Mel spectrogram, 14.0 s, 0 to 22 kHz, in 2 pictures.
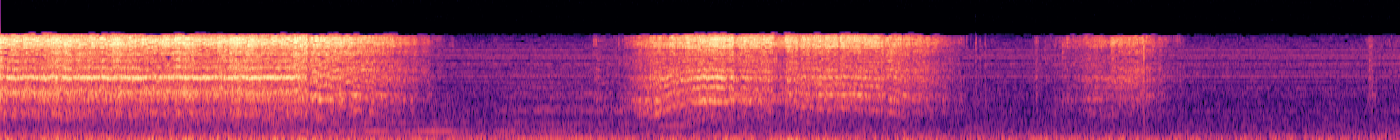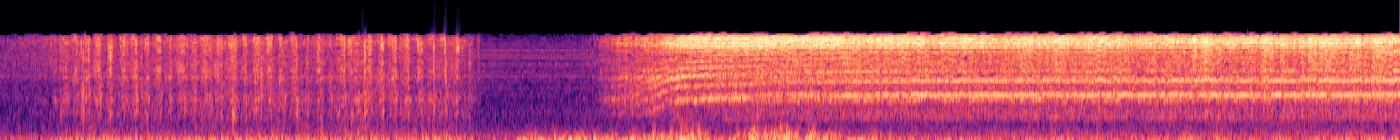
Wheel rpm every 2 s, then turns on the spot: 170, 40, 50, 10, 30, 140, 180.
6-10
